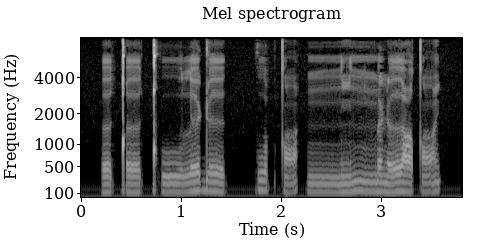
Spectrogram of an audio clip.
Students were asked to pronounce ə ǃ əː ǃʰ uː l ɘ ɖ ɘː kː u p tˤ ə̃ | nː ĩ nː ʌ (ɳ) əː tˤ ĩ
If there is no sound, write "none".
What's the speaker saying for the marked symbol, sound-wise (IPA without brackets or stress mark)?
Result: ɳ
